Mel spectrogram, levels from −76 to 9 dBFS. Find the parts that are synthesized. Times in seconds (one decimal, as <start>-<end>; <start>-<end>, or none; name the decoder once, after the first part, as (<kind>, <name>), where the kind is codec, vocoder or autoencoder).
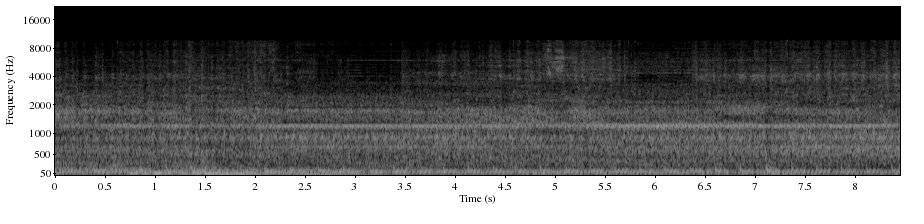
0.0-2.5 (vocoder, BigVGAN v2); 4.4-7.2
